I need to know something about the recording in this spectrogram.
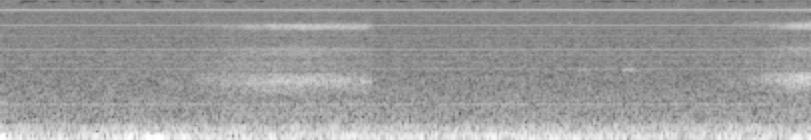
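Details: Tuxie, a pet cat asleep indoors and dreaming, snores steadily: a low, rough rumbling breath throughout, with soft airy exhales around mid-clip and again at the end; no other clear sounds.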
